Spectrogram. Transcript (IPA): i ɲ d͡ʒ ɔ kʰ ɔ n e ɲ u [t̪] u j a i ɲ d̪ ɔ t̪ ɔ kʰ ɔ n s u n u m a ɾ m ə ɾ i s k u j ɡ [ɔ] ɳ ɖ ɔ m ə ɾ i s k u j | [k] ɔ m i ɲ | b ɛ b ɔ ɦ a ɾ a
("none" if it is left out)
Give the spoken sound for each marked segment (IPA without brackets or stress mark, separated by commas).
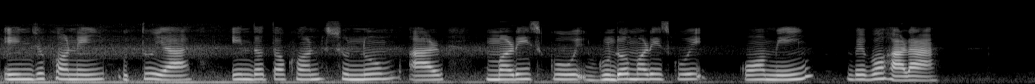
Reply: t̪, u, k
